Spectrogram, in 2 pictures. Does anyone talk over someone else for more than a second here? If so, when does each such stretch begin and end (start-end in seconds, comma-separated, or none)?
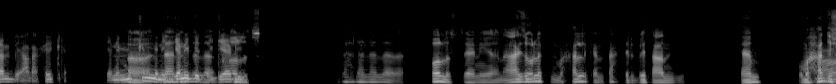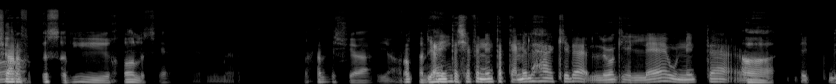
1.3-2.5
